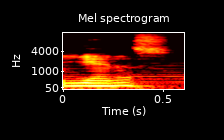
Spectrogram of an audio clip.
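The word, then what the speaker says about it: Xenia: yenice to show up that's how they pronounced it in the movie so I'm going to call it yenis good evening 007 no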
